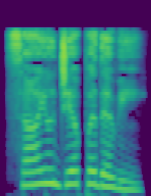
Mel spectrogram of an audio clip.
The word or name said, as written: ಸಾಯುಜ್ಯಪದವಿ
